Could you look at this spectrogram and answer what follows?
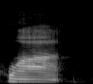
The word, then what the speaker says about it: Hua: Funny enough, mentioning a flower, the fact that Hua is the correct pronunciation of flower in Mandarin.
